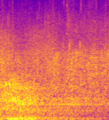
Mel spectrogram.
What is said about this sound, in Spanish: Amén, denle un aplauso a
